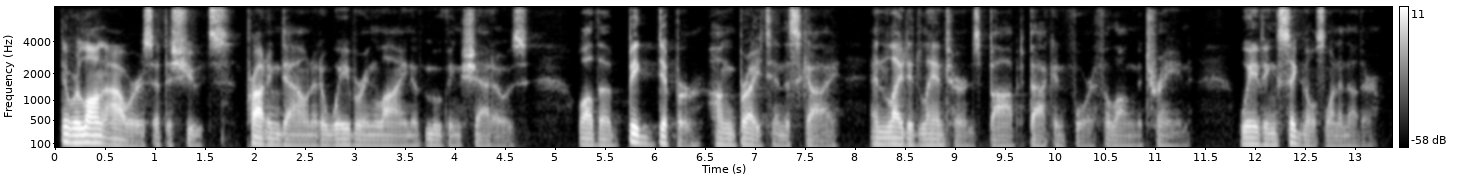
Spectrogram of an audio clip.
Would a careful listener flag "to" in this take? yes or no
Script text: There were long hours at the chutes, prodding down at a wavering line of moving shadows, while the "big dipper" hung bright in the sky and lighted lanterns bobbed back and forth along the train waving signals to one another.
yes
